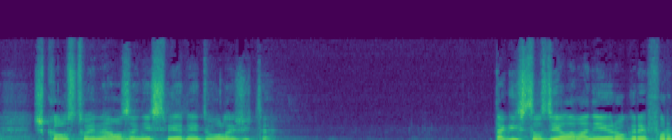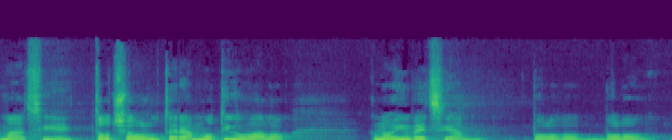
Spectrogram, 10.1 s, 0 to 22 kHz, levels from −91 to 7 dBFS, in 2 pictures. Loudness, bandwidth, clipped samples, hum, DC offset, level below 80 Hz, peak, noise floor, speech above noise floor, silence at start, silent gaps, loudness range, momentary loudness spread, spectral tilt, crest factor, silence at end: -19 LUFS; 16 kHz; under 0.1%; none; under 0.1%; -62 dBFS; -2 dBFS; -62 dBFS; 44 dB; 0 s; none; 4 LU; 8 LU; -4.5 dB/octave; 18 dB; 0.1 s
